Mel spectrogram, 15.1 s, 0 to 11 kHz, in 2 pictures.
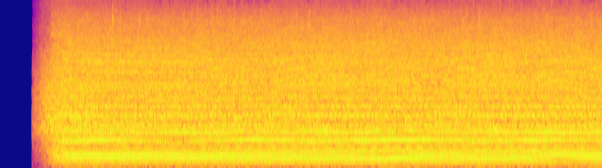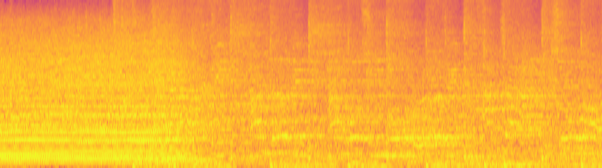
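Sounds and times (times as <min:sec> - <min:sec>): arena goal horn blast: 0:00.5 - 0:10.6.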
